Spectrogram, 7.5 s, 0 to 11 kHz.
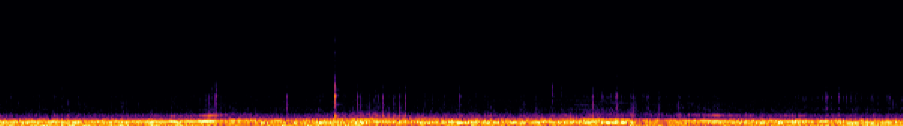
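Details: Xiaomi M365 electric scooter: steady whine rising and falling with wheel speed over a rough rumble; abnormal hub motor noise.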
